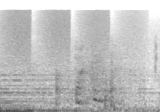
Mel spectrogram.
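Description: Electronic dance track ending: the kick drum and bass stop and a bright hissing noise wash carries on alone, fading out just before two seconds.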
